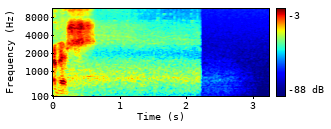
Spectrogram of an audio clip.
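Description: A short victory jingle rings out and fades away.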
